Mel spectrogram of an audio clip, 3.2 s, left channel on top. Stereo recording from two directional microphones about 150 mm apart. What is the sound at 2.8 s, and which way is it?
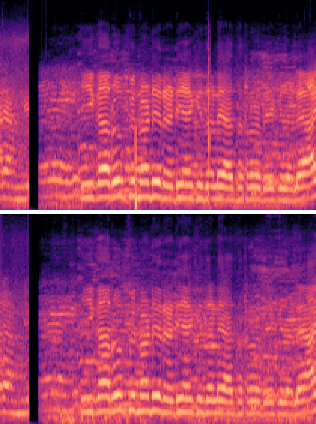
Speech, 10° right (ahead or behind).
